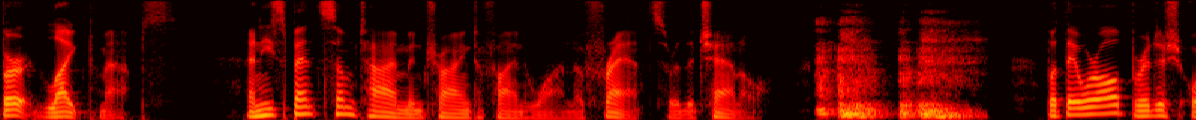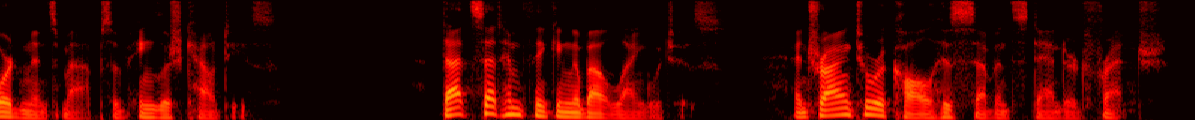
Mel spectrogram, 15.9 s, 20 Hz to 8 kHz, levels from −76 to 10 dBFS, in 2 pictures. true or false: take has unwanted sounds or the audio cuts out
true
